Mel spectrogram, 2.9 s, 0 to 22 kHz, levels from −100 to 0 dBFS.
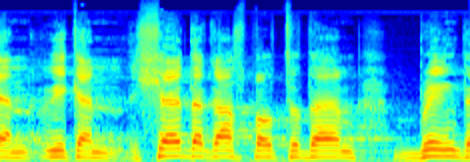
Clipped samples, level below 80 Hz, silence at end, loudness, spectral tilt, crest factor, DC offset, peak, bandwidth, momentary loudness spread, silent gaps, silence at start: under 0.1%; -54 dBFS; 0 s; -25 LUFS; -5 dB/octave; 14 dB; under 0.1%; -12 dBFS; over 20 kHz; 7 LU; none; 0 s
